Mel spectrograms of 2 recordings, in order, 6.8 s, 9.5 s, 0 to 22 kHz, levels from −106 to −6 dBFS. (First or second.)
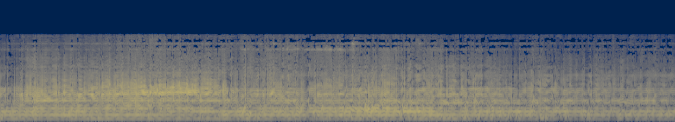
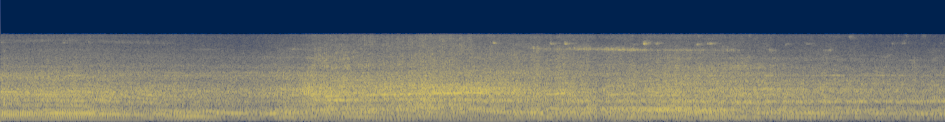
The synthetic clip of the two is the first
